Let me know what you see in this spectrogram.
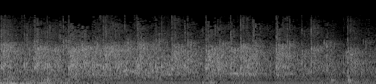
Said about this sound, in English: Thank you. Let's give her a big round of applause.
